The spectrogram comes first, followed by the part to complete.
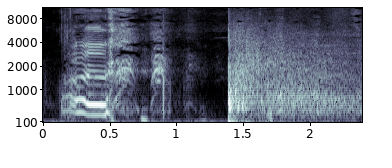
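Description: A woman's brief laugh, then about one and a half seconds in a sudden shotgun report with a fading tail.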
